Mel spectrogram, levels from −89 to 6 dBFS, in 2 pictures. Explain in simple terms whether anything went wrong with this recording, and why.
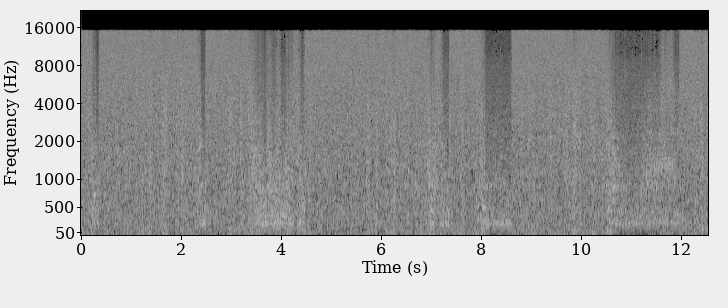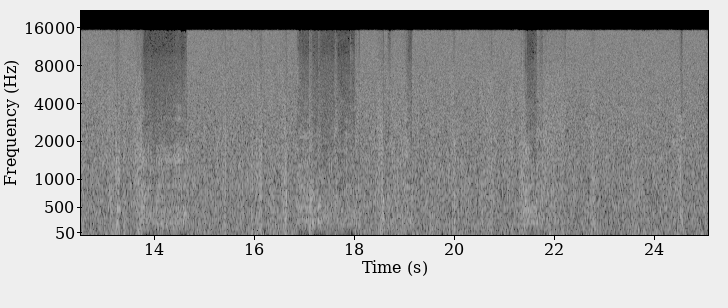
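The program reading this file put each sample together from the wrong bytes, from start to finish. It was probably off by one byte or had the byte order reversed, so the tiny, rapidly changing details of each value ended up as the biggest part. This is called samples built from the wrong bytes. The result is loud, harsh noise across the whole 25 seconds, close to white noise on the louder sounds.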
